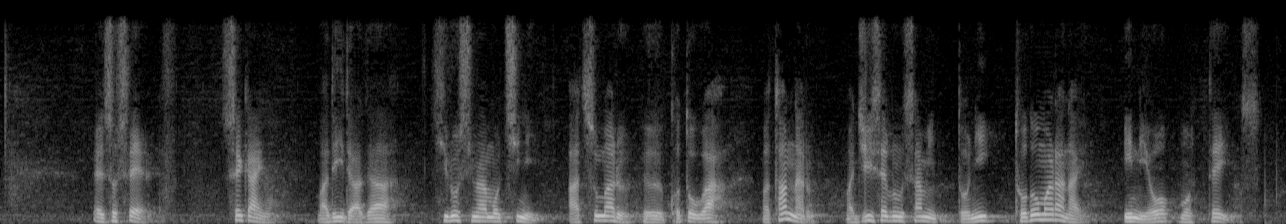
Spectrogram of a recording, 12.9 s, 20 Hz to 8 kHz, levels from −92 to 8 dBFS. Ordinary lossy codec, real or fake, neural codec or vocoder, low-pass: none; fake; codec, 24 kHz, 0.9 kbps, WavTokenizer, medium speech release version 2; 7.2 kHz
